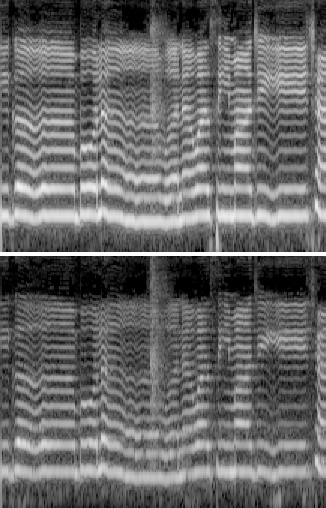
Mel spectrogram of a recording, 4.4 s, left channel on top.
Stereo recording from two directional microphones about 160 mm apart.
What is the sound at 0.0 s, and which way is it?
Music, 30° left (ahead or behind).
